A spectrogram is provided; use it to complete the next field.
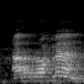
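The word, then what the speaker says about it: الرحمن: Pertama yaitu Ar-Rahman. Betul kan Ar-Rahman nih? Betul. Alif lam, kemudian langsung masukkan ke ro. Ya. Lamnya tidak dibaca, langsung baca ke ro.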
